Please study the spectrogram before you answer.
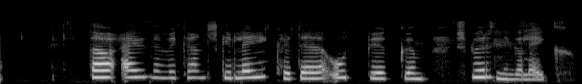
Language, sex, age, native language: Icelandic, female, 11, Icelandic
